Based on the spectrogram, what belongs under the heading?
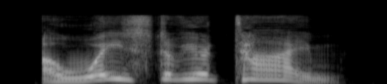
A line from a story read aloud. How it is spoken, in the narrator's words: he exclaimed, parodying my tone of voice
